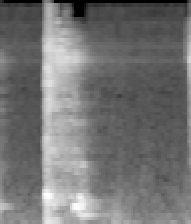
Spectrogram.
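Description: A single sharp, close cough, followed a moment later by the start of another brief burst.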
